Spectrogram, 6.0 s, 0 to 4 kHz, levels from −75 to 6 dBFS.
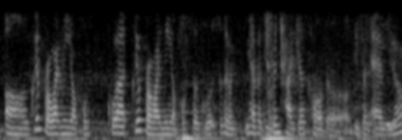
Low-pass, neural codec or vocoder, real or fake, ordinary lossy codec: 3.6 kHz; codec, 16 kHz, 4 kbps, X-Codec, HuBERT features, trained on general audio; fake; none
